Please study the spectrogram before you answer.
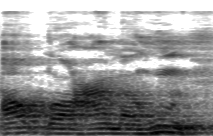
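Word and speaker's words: أَطْعَمَهُمْ: Kemudian at'amahum, di sini wajib ada pantulannya karena ini hukum bacanya ialah qalqalah sughra.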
